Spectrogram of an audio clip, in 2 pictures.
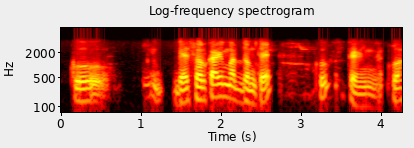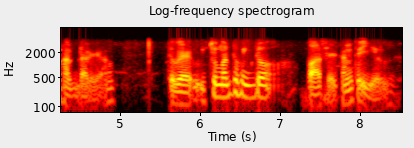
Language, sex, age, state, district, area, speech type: Santali, male, 45-60, West Bengal, Malda, rural, conversation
